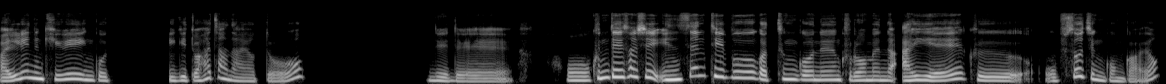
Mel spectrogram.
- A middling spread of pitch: No, wide, 7.4 semitones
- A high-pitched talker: Yes, high, 205 Hz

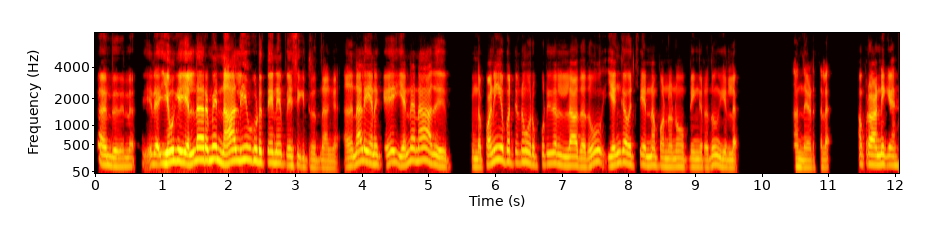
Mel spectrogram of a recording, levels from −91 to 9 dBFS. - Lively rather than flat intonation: Yes, wide, 6.9 semitones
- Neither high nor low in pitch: Yes, medium, 150 Hz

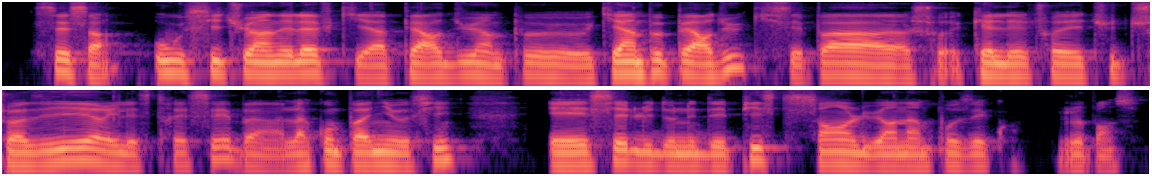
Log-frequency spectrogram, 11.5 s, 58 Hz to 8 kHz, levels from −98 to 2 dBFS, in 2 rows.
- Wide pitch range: No, average, 3.2 semitones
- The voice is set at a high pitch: No, low, 105 Hz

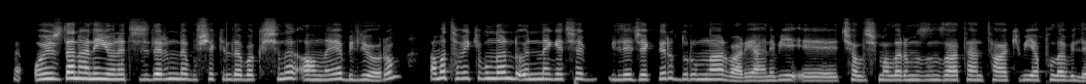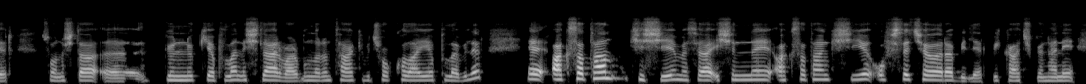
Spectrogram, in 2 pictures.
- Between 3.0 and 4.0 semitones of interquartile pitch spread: Yes, average, 3.5 semitones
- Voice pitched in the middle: No, high, 215 Hz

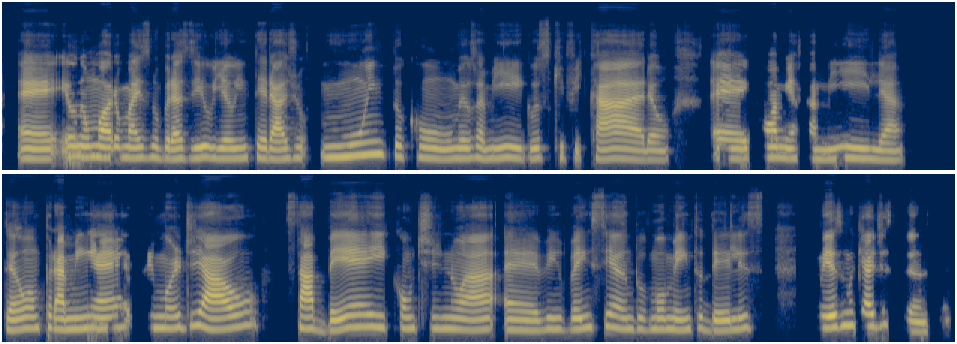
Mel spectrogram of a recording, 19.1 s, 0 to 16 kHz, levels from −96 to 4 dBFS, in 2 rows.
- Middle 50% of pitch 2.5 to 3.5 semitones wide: Yes, average, 2.9 semitones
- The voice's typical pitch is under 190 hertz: No, high, 195 Hz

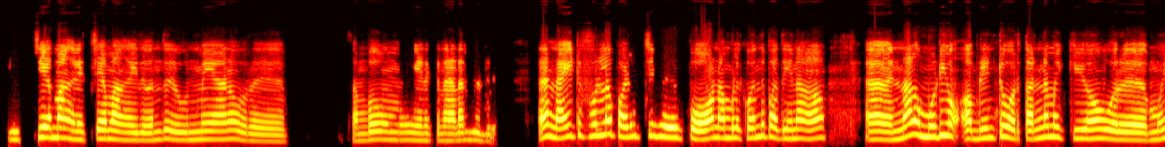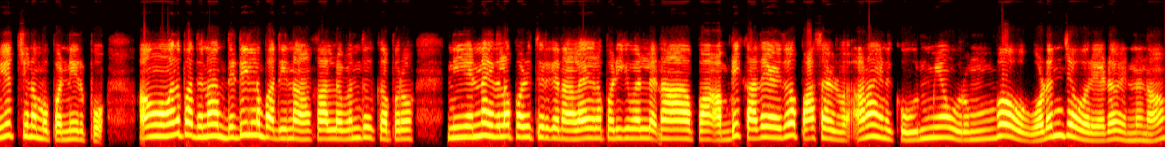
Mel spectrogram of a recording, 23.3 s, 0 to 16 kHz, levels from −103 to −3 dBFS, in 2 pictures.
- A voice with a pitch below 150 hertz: No, high, 230 Hz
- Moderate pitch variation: Yes, average, 4.0 semitones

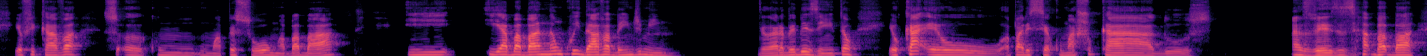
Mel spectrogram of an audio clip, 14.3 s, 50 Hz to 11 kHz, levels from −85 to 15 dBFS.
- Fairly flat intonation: No, average, 3.8 semitones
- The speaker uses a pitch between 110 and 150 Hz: Yes, medium, 140 Hz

